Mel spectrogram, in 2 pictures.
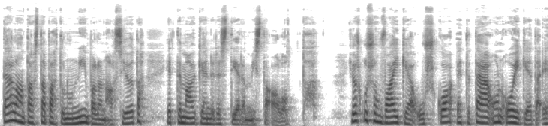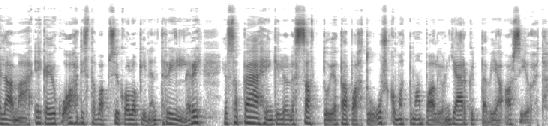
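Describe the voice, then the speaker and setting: A woman's voice: low voice, gravelly, darkish tone, breathy edge. A woman telling a dramatic first-person diary story in a confiding, casual way.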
